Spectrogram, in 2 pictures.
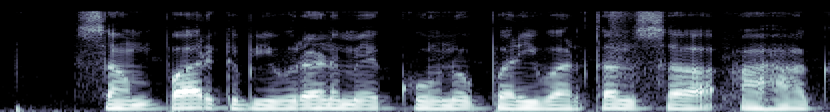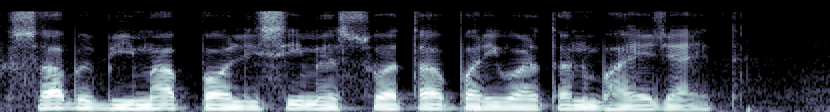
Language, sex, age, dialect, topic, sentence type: Maithili, male, 18-24, Eastern / Thethi, banking, statement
